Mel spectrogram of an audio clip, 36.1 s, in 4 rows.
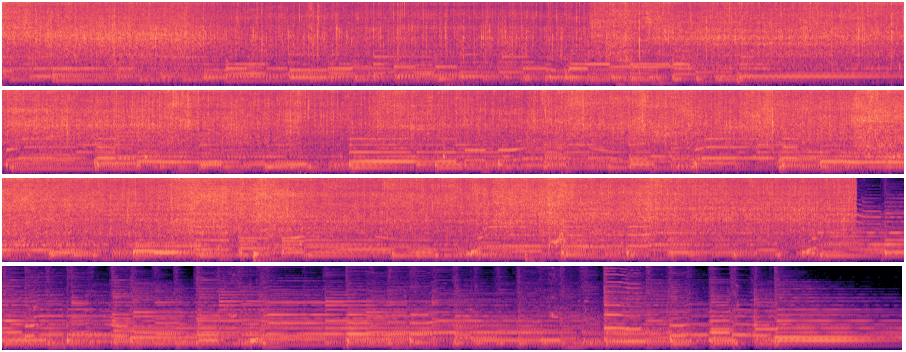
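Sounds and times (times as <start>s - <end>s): food sizzling in a frying pan: 0.0s - 26.6s
background music: 0.0s - 35.9s.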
